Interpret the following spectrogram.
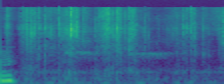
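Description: A clear plastic bag crinkling faintly and irregularly as it is handled.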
